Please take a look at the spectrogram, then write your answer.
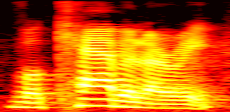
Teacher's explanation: Accent tonique sur la seconde syllabe.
